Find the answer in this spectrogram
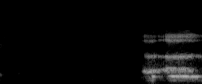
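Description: Dead silence for over a second, then a man's voice comes back near the end with a held, drawn-out vowel sound leading into his next word.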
